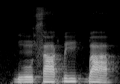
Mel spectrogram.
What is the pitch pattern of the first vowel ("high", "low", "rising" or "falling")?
low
